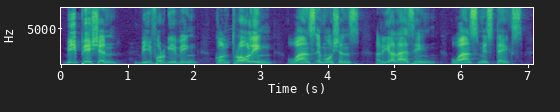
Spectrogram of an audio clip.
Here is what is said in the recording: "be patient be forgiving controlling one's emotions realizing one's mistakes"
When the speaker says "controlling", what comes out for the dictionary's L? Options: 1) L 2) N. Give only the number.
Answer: 1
